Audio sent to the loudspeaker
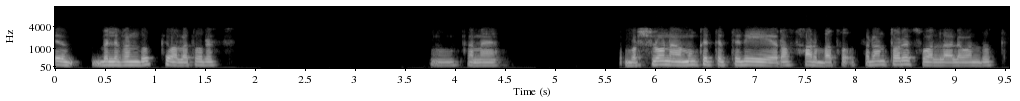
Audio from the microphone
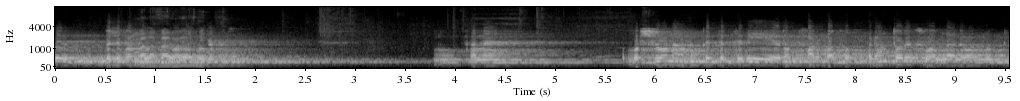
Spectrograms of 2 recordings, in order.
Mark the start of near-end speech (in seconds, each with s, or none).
0.8 s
